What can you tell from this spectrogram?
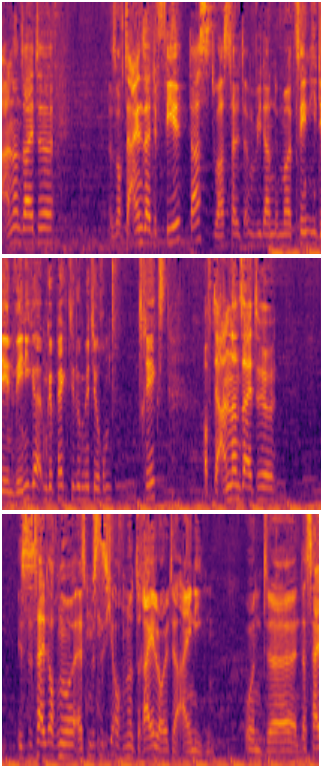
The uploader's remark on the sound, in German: Auf dem Green Juice-Festival 2019. Backstage beim Green Juice, aufgezeichnet auf einem merkwürdigen Stein-Sofa-Kunstwerk.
